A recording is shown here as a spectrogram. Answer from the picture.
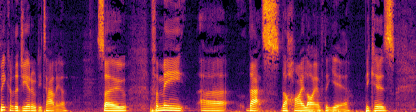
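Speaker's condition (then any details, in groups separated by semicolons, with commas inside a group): No condition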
